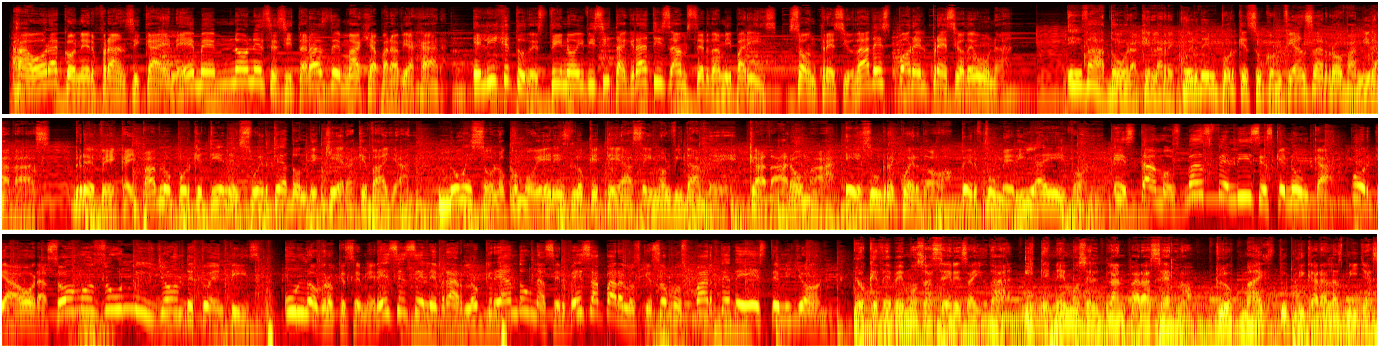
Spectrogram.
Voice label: COMERCIAL COMMERCIAL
